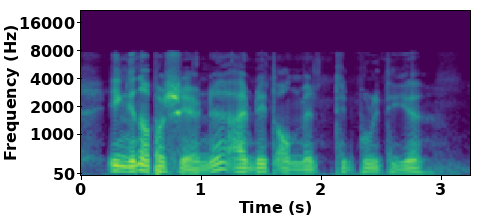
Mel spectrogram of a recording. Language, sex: Norwegian, male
